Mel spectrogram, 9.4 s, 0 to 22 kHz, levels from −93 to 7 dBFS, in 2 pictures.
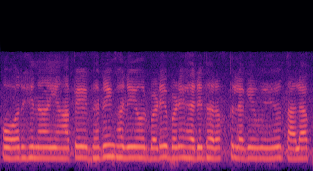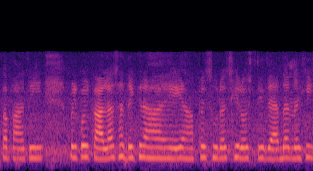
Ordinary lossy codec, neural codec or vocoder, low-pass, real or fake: AAC, 32 kbps; vocoder, 44.1 kHz, 128 mel bands every 256 samples, BigVGAN v2; 7.2 kHz; fake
